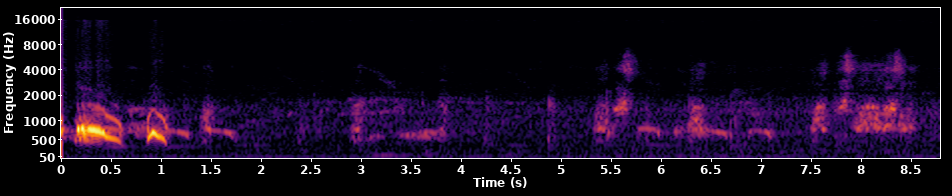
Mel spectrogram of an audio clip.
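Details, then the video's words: Spotted dove giving the 'thúc gù' urging coo, a style for stimulating decoy doves. A loud opening phrase of short descending coos, then faint, scattered twittering and soft notes from other birds. "cu gáy thúc gù// tiếng cu thúc gù hay dùng kích bổi hiệu quả"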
